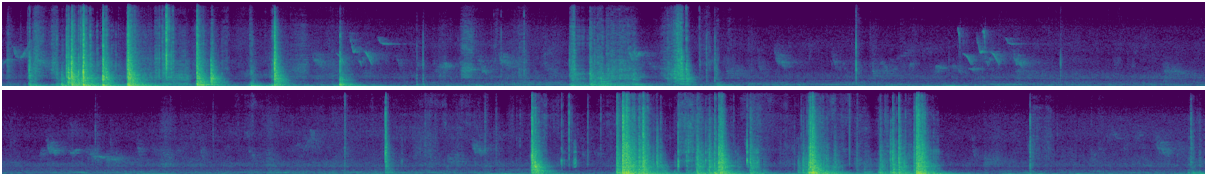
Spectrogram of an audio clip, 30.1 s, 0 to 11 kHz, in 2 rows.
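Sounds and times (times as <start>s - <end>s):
loud knocks: 0.4s - 4.5s, 21.7s - 22.0s, 22.8s - 27.0s
short scraping rustles: 7.1s - 9.0s
faint bird chirps: 13.9s - 19.3s.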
